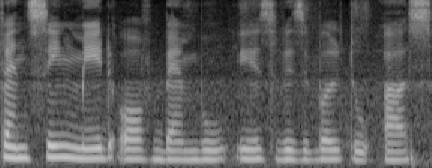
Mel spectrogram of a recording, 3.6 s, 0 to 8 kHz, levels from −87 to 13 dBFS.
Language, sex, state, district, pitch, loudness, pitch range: English, female, Assam, Kamrup Metropolitan, 170 Hz, -18 LUFS, 160-180 Hz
